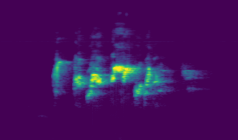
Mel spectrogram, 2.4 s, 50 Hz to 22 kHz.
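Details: Red-whiskered bulbul singing a Vietnamese-style 3-4-5-6-7 song, used to teach young birds and excite them: one rich, warbled phrase of quick liquid notes, ending in a short softer trailing note, over a faint steady high hiss.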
